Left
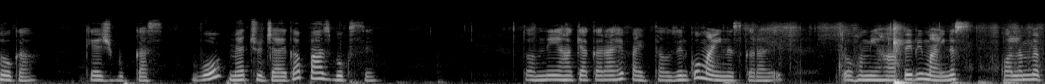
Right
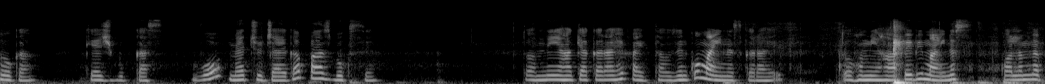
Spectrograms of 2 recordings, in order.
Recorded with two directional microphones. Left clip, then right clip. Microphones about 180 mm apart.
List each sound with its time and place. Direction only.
0.0 s speech: 45° left (ahead or behind)
5.2 s speech: 40° left (ahead or behind)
